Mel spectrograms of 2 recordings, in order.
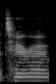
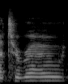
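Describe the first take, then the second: First: "tarot" with an open first vowel, TAIR-oh. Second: "tarot" with a reduced first vowel, tuh-ROH. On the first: Vlogger showing the other pronunciation, "tarot" as TAIR-oh. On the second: Vlogger showing how people pronounce it, "tarot" as tuh-ROH. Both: Shown as a demonstration. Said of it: "people pronounce it differently".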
